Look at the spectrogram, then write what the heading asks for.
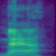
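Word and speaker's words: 妈: You say ma, right? Ma. That means mom. You say it wrong, it means ghost. If you say it wrong another way, it means horse. If you say it wrong another way, it means hooker.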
